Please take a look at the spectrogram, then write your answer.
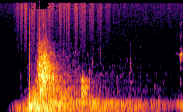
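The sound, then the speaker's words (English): A single loud, muffled underwater explosion bursts out suddenly, then settles into a deep, bubbling rumble that fades slowly. “Can you make the water explode again?”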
